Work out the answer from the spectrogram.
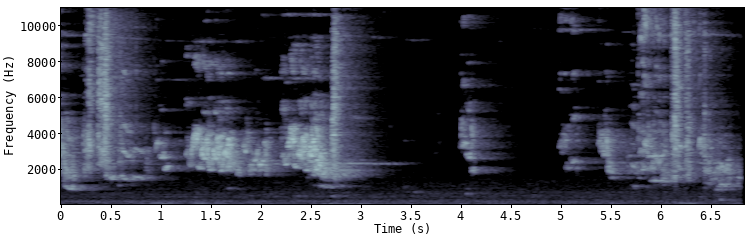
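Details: Aviary budgerigars talking to each other at play, with bursts of buzzy warbling and sharp squawks, a quieter gap midway, then a loud chattering burst again.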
